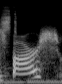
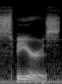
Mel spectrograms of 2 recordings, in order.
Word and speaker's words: Spears: you try that huh my name is Spears not spores okay what do you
